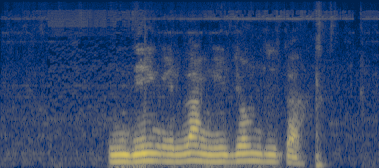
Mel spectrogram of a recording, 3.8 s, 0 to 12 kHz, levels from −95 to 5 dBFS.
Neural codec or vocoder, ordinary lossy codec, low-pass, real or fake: none; Opus, 16 kbps; 10.8 kHz; real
